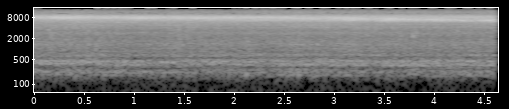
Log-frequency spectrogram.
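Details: Short stretch of Japanese honey bees fanning on a hot day, heard as a level, unbroken buzz with low humming tones and a continuous thin high hiss.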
